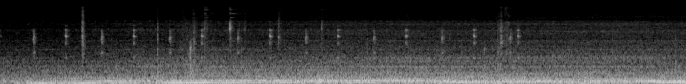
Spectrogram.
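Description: Box truck's engine heard from inside the cab, a low steady hum that grows louder about two seconds in as the truck pulls onto the road. A light clicking about twice a second, the turn signal, runs through the first few seconds.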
